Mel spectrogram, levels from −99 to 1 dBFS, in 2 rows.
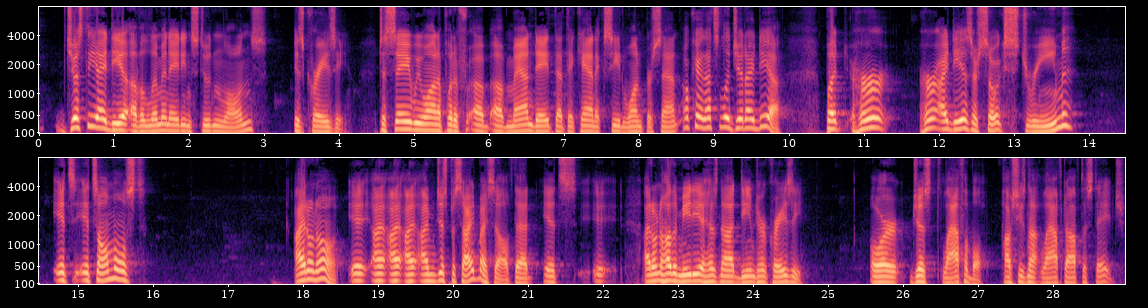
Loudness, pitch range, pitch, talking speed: -15 LUFS, 120-170 Hz, 135 Hz, 150 wpm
